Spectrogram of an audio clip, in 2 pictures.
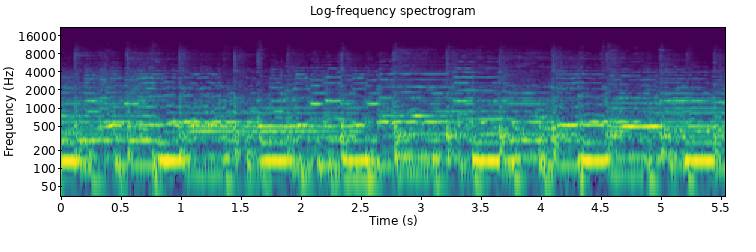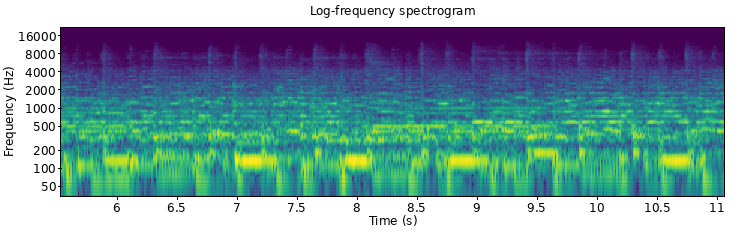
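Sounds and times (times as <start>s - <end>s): drum kit beat: 0.0s - 11.0s.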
